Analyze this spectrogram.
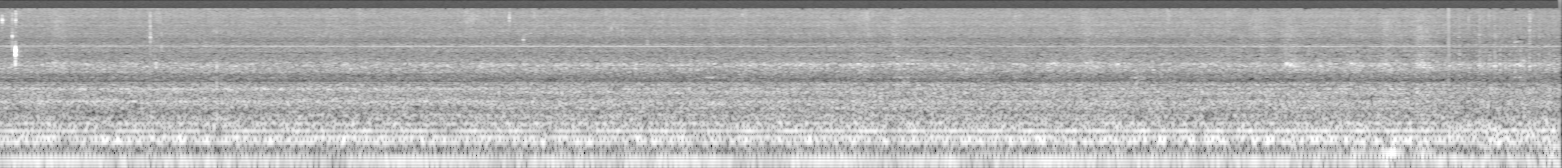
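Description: Steady low mechanical hum and rumble, even and unchanging, with a few fixed low tones.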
